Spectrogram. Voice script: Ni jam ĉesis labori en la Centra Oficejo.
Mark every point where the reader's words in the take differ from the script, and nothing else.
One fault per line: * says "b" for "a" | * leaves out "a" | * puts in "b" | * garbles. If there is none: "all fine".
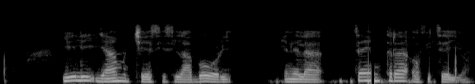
* says "Ili" for "Ni"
